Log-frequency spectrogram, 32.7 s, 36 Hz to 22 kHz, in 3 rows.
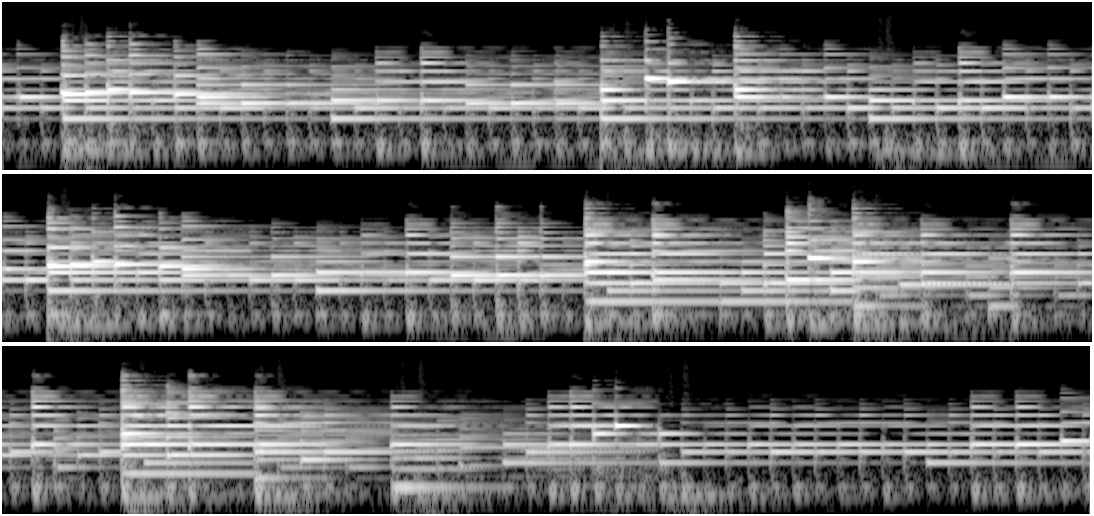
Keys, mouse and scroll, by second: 2.9 click, 3.8 click, 12.4 click, 12.9 click, 24.2 click.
